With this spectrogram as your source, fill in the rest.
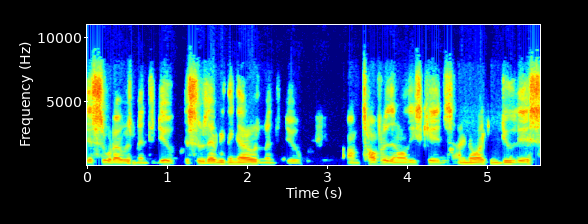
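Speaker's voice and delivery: usual speaking voice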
